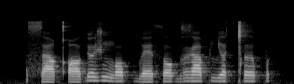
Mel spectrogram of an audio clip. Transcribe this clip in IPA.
sa˨qʼɔ˨ɗø˦ʒ ŋɔ˧pbɛ˨θɔ˧ɡ ɣa˦pʎɐ˦ǀə˦p

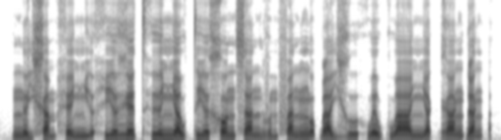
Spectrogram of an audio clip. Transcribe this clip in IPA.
nə˨˩jxa̰˧˨mhɛ˧˩ ɲḭ˧˨ə̯hi˧ə̯ ɣɛ˧ t̪ʰɨ˧ə̯ɲa˨˦wt̪i˨˦ə̯ xɔ˧nsa˨˩nvə̰˧˨m fa˨˦nŋɔ̰˧˨ɓa˨˩j ɣu˨˩ hwə˧wkwaː˨˩ ɲa˨˩k̚ɣa˨˦ŋ ɗa̰˧˨ŋʔ

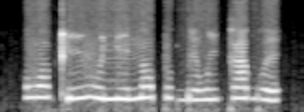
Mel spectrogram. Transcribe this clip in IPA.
βɔ˦kʼi˨˦ βʊ˨ɲĩ˨nɔ˦ pʊ˨ɡ͡bɪ˨ wi˨ka˦ ɡʷɪ˨

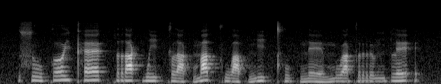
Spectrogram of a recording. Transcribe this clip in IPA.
suː˧kɤː˥˩j pʰɛː˥˩k̚pra˥˩k̚wi˦˥ʔ kla˨˩k̚ma˥˩t̚ kwa˨˩p̚ŋi˦˥ʔtʰu˨˩k̚neː˨˩ mu˧a̯krɯ˦˥ŋ ple˦˥ʔ

